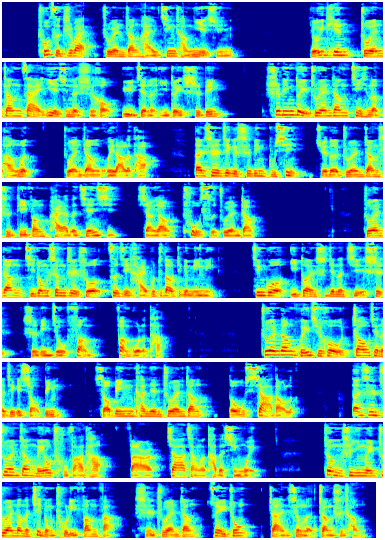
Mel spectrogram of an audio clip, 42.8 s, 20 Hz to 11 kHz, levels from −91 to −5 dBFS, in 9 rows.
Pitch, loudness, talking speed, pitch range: 155 Hz, -20 LUFS, 255 characters per minute, 125-180 Hz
